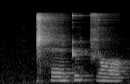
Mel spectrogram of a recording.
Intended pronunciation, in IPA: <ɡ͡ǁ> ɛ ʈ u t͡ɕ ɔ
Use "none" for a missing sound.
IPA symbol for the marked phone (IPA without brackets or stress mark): ǁʰ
